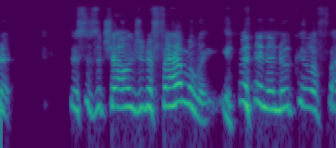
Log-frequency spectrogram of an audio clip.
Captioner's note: laughs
